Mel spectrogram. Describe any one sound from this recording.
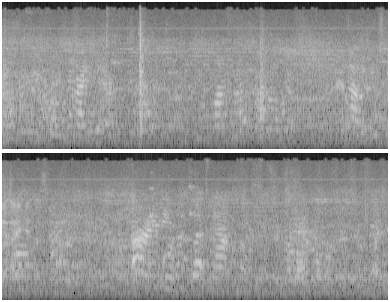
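Several people chatter nearby in a busy, echoing indoor space.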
